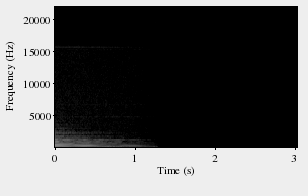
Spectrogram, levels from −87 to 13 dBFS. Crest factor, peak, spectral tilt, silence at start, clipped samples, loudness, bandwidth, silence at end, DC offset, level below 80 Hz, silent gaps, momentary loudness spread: 22 dB; -30 dBFS; -7.5 dB/octave; 0 s; under 0.1%; -48 LUFS; 16 kHz; 1.8 s; under 0.1%; -60 dBFS; none; 19 LU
